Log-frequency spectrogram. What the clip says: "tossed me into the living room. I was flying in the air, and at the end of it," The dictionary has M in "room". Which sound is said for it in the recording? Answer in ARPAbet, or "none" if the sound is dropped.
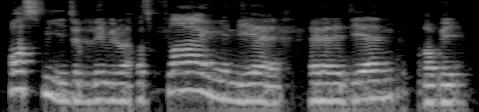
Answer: none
